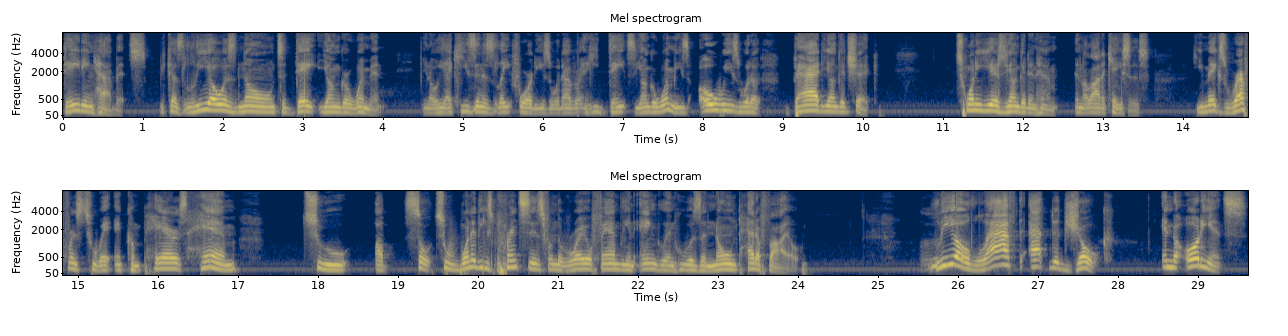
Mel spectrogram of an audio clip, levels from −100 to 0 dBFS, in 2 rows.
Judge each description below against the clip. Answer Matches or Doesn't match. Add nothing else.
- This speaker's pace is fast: Doesn't match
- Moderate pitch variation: Matches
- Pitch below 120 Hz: Doesn't match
